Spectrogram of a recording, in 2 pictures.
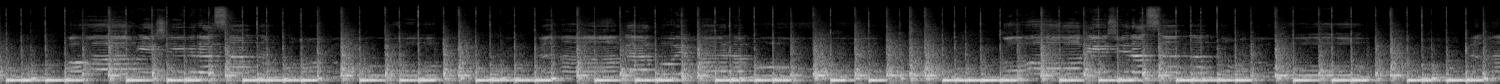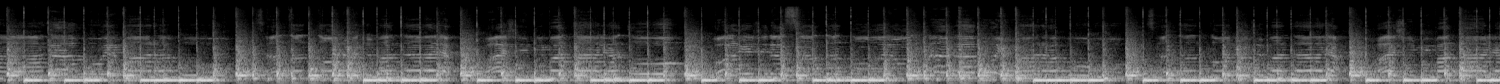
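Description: Umbanda ponto: hand drums beating a steady driving rhythm under sung vocals.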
